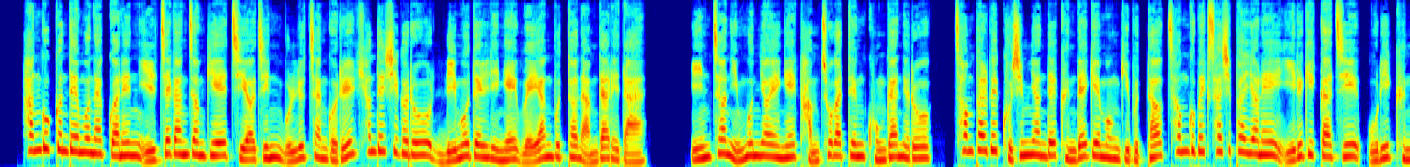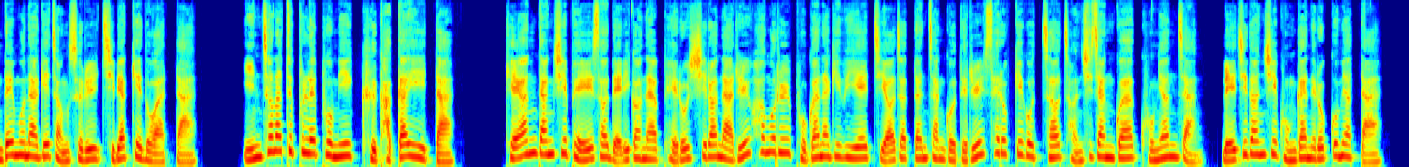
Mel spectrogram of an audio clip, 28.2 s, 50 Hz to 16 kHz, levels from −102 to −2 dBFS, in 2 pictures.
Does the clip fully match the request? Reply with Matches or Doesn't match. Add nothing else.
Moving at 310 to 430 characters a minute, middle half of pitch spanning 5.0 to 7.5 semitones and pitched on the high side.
Matches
